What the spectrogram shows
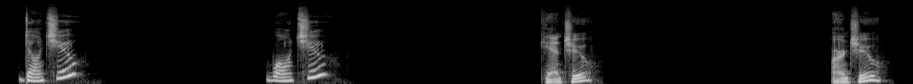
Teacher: t+ Y is usually pronounced as CH as in church don't you won't you can't you aren't you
